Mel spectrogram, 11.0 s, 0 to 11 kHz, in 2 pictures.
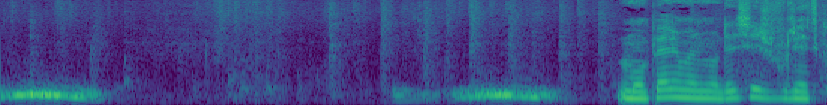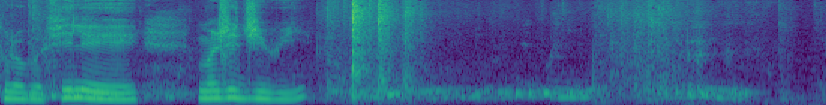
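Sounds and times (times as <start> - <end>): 
pigeons cooing: 0.0 - 0.8, 2.6 - 3.8, 7.7 - 10.7
speech: 4.1 - 7.8.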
